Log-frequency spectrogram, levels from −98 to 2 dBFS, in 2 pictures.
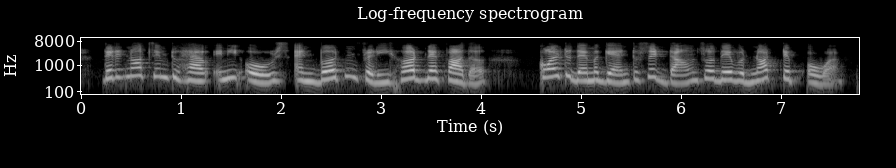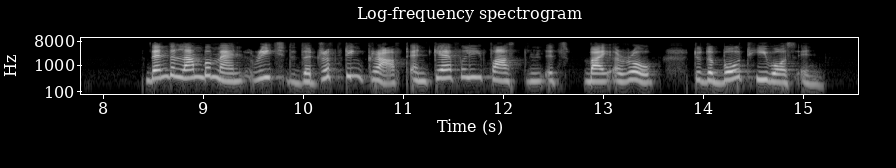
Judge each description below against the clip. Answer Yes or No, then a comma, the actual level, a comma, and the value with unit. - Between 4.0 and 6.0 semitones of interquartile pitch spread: Yes, average, 5.2 semitones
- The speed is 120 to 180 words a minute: No, average, 190 wpm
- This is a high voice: Yes, very high, 280 Hz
